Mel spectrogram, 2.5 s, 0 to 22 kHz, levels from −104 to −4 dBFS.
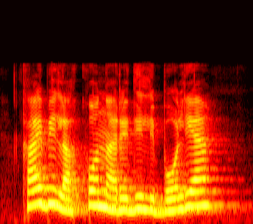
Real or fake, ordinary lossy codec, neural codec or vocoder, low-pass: real; none; none; none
